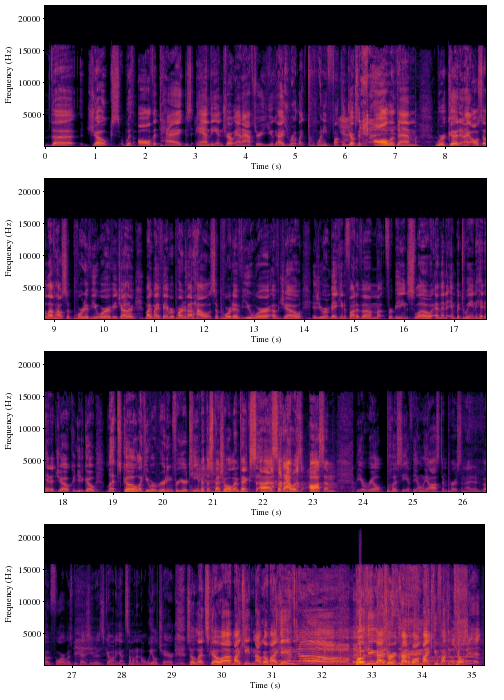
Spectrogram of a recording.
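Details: Adult male speaker; normal speech.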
